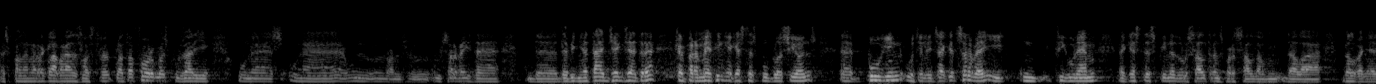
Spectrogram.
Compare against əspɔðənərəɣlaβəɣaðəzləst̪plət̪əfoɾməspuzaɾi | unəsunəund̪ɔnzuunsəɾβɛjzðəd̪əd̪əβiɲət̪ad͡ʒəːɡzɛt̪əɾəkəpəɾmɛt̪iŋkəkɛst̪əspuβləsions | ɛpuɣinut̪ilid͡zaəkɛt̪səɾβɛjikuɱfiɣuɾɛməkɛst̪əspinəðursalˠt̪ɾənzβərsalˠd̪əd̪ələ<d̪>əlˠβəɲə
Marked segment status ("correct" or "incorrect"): correct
